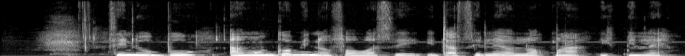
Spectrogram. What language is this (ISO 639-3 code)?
yor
